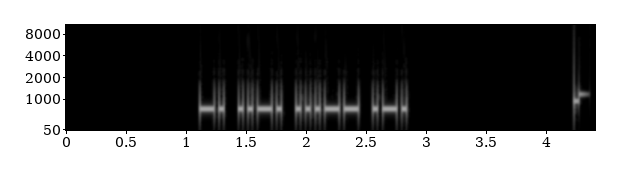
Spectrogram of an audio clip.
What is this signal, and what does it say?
Morse code, heard as a keyed tone, about 30 wpm, 700 Hz. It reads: NF3R
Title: Call Signs - 30wpm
